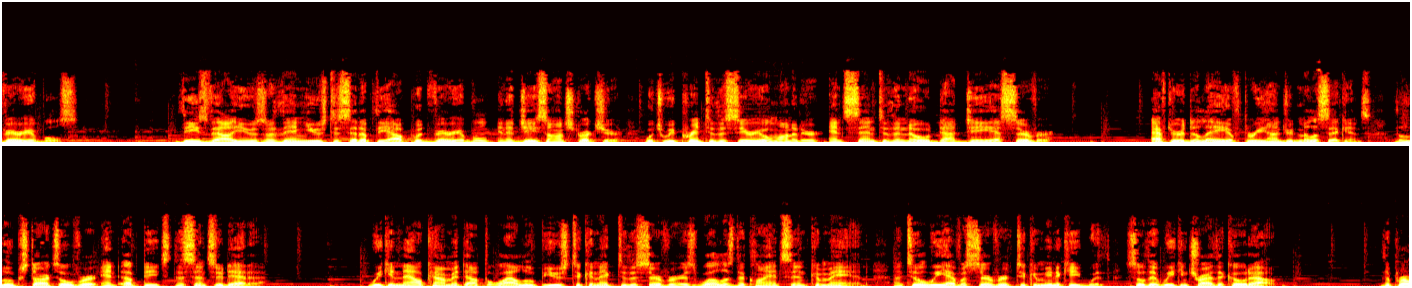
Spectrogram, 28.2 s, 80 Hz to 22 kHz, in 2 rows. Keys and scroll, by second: 19.7-20.2 typing, 23.4-23.8 typing.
